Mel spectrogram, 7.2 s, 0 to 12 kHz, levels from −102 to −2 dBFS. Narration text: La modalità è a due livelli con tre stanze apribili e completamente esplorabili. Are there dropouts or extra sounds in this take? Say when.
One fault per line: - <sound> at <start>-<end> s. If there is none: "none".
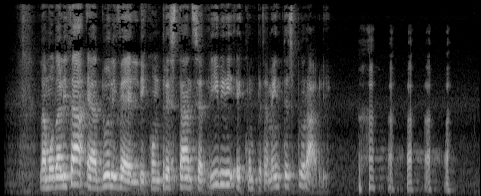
- laugh at 5.4-6.9 s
